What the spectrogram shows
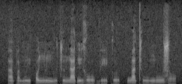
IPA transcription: a˨ p a˨ ɡʷ ĩ˦ | ɔ˦ ɲ o˦ ɲ uː˨ t͡s ũ˨˦ n a˦ ɗ ĩ˨ ɣ oː˨ b eː˨ k ʊ˦ | w a˦ tʰ uː˨ ŋ uː˦ z ɔ˨

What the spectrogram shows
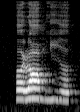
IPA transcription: ʌ ɭ ɑ m ʎ i ə̯

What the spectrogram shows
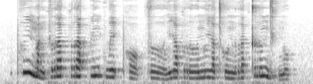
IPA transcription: pʰ ɯ˥˩ ŋ m a˨˩ ŋ k r a˥˩ t̚ p r a˥˩ ʔ p i˥˩ n k w e˦˥ ʔ pʰ ɔː˨˩ k̚ s ɤː˨˩ l i˧ a̯ p r ɤː˦˥ n l i˧ a̯ tʰ o˧ n r a˦˥ k̚ t r u˥˩ n d e˨˩ k̚ n o˨˩ k̚

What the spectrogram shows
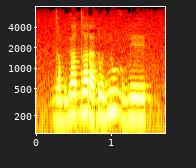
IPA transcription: d a˨ m ɡ a˦ d a˦ ɾ a˨ ɗ o˦˨ n uː˦ ɣ ʊ˨ m eː˦

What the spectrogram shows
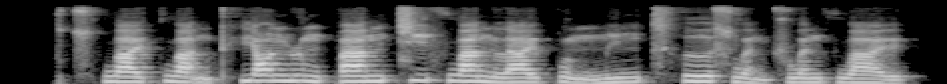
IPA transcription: t͡sʰ w a˧˥ ɪ̯ k w a̰˨˩ n pʰ j ɑ˥ ŋ ɻ ʊ˨ ŋ p a˥ n t͡ɕ i˥ f w a˥˩ n l a˧˥ ɪ̯ p ʊ̰˨˩ ŋ m i˧˥ ŋ t͡sʰ ɹ̩˥ s w ə̰˨˩ n ʈ͡ʂ w ə˥ n f w a˥˩ ɪ̯

